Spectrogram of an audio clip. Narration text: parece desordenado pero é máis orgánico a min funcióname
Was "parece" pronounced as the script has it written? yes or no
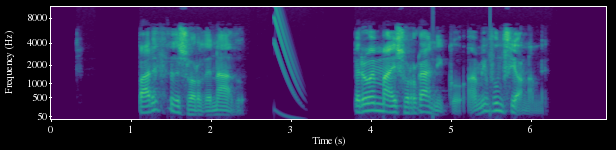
yes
